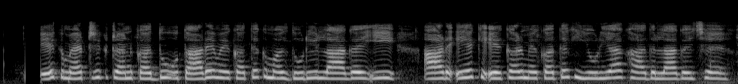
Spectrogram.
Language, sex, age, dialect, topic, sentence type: Maithili, female, 25-30, Bajjika, agriculture, question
